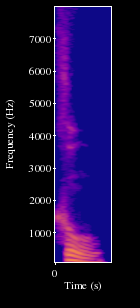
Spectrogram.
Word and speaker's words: Koon: O O N, just like the animal but with a K, is how I uh is how I say it when when I'm introducing myself to people. So, again, Koon is how I pronounce my name.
